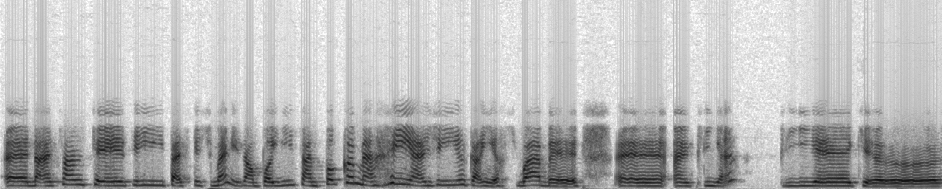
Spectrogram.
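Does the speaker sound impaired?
Yes: hearing loss, cochlear implant; hard of hearing, cochlear implant received at age 4, operated very young; lip-reads, masks make lip-reading harder, uses interpreters and special-education teacher (orthopédagogue).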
